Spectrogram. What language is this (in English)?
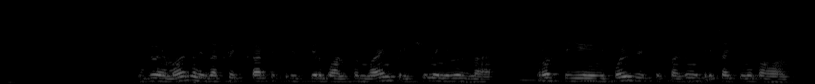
Russian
